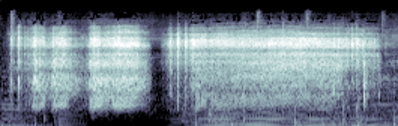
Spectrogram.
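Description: A lyrebird imitates a chainsaw, giving a loud, buzzing mechanical whine that runs steadily, breaks off briefly, then resumes for several seconds, heard alone and close.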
